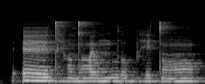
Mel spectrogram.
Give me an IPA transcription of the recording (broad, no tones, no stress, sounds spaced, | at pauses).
ʔ ɛː dʱ ẽ dˤ ɛ̃ j o m u ɾ o bʱ e t ɔ̃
